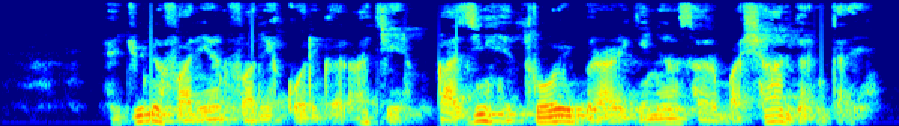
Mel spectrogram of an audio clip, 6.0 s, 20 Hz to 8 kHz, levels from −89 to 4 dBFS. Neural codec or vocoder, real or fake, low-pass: none; real; 7.2 kHz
